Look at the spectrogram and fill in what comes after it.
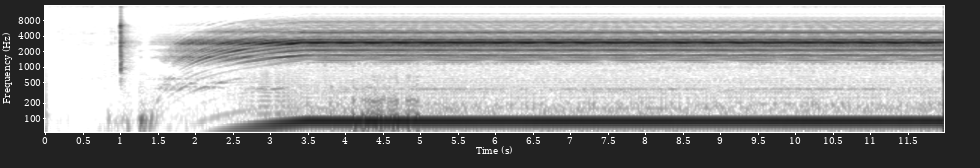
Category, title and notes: Sound effects > Objects / House appliances
hd-on
A broken hard disk spinning powered on.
